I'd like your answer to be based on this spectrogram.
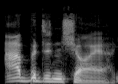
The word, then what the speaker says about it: Aberdeenshire: So Aberdeenshire.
